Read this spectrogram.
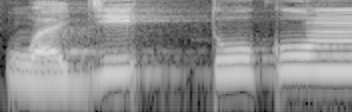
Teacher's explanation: kemudian ada ikhfa syafawi karena mim sukun menghadapi huruf ba maka mim sukun dengungkan dulu Tahan dulu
